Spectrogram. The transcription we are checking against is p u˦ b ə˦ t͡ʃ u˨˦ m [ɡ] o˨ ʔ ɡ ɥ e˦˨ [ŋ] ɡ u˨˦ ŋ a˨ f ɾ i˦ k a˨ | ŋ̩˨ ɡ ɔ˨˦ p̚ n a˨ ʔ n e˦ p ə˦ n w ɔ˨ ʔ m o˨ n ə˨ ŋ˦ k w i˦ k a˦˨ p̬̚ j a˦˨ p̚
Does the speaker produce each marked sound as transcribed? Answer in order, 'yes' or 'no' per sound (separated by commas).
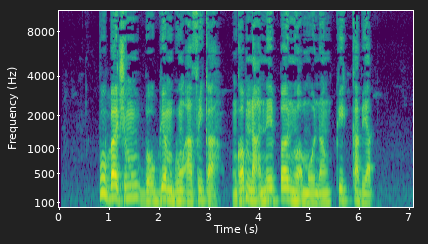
no, no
